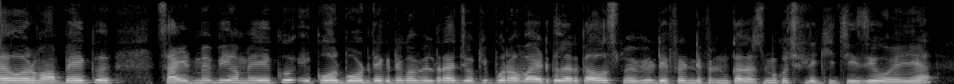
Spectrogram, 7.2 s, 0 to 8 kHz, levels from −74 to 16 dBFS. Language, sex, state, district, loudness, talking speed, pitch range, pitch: Hindi, male, Uttar Pradesh, Deoria, -16 LUFS, 260 wpm, 180-190 Hz, 185 Hz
